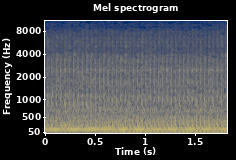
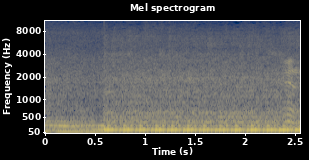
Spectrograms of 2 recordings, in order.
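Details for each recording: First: 1972 Datsun 510 with KA24DET turbo swap, after exhaust repair and swapping polyurethane motor mounts for rubber: steady low drone with uneven lumpy beat; idle still low and slightly shaky but better. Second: 1972 Datsun 510 with a turbo KA24DET swap, idling after its broken exhaust was repaired and rewelded, still on polyurethane mounts: a steady, even idle with a low, soft exhaust note and no rattles, blows or ticks.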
